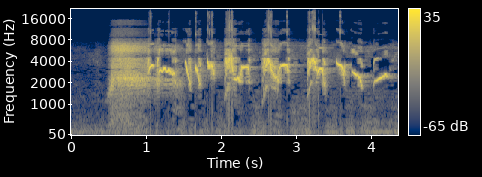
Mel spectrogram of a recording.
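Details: A Javan kacer poci magpie-robin opens with a harsh, buzzy note, then pours out a lively string of short whistled and chattering phrases. Many phrases slide downward, ending in a clear upward whistle.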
